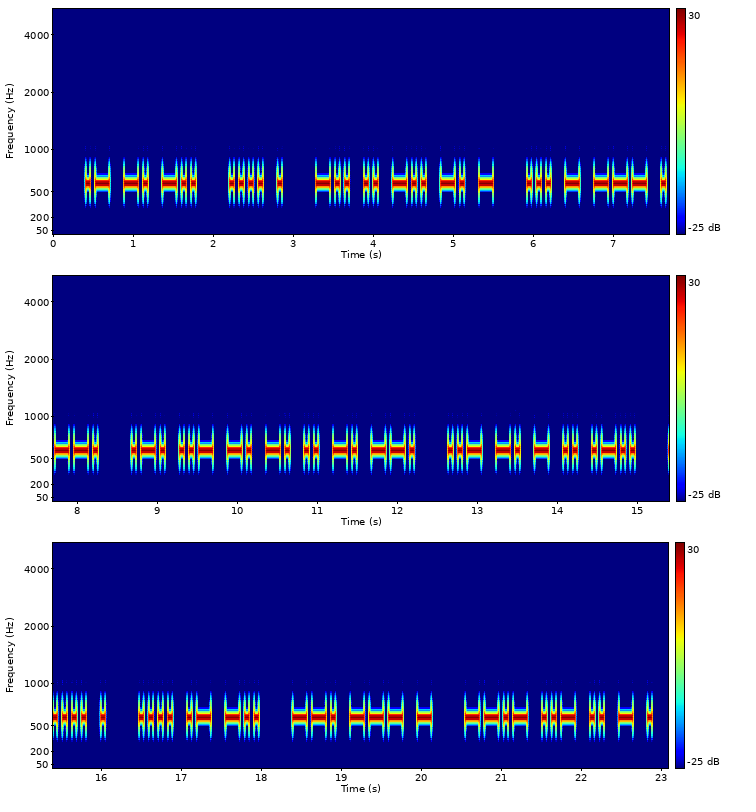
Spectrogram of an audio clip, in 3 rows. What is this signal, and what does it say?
Morse code, heard as a keyed tone, about 20 wpm, 600 Hz. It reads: AND HE DIDNT STOP RUNNING UNTIL HE HAD GOT QUITE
